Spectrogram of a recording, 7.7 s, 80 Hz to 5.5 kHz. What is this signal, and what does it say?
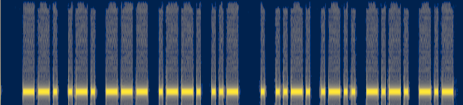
Morse code, heard as a keyed tone, about 19 wpm, 800 Hz. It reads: GROPU EFLCK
